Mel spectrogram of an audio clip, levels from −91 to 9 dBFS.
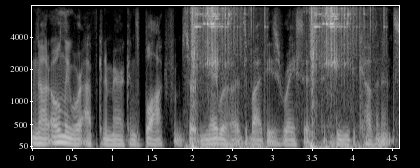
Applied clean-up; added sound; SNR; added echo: none; Keys jangling; -3 dB; none.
